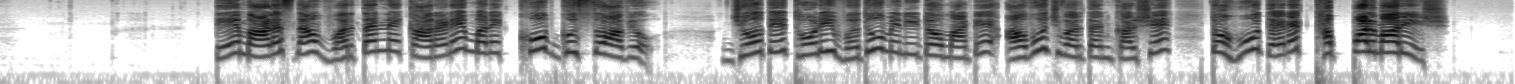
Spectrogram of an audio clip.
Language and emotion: Gujarati, angry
